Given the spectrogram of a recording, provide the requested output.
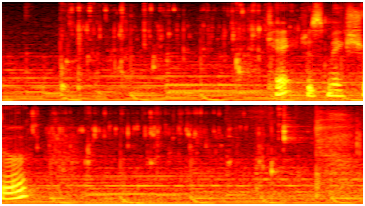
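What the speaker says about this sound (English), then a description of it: "we're gonna go ahead and put the distilled water in it" Distilled water is poured into the tank of a Hydra Deluxe unit, making a short burst of trickling and splashing near the middle, with a person talking over it.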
